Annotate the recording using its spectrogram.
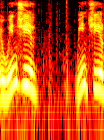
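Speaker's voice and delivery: put-on high Spanish-accented English, Mexican style. Saying the old word of the day like a Mexican guy: Mexican Spanish accent. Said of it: "You have to say it like a Mexican guy".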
